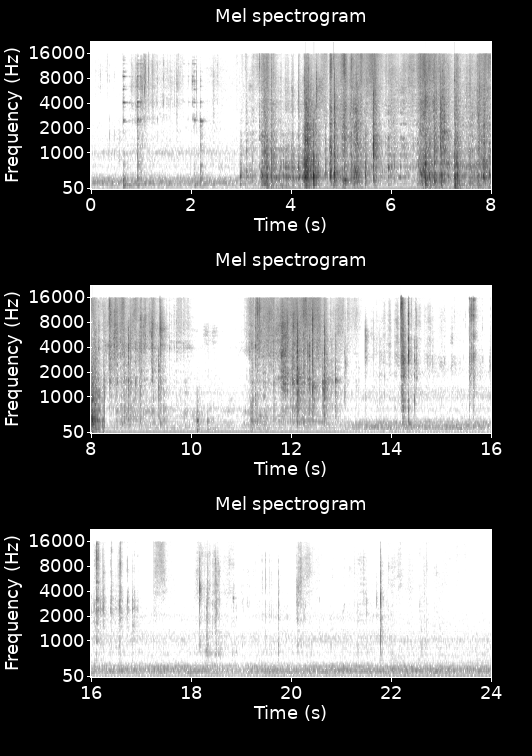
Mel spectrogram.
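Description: Tableware and plastic packaging being handled. A long spell of clattering and crinkling is followed by a shorter burst of crinkling, then scattered light clicks.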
